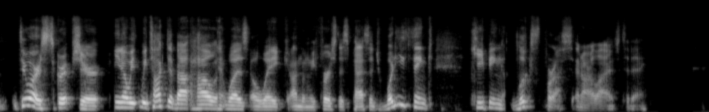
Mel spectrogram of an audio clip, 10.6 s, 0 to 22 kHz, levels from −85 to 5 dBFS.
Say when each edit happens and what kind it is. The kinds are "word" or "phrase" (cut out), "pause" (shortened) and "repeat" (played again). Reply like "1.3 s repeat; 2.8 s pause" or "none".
1.6 s pause; 3.3 s word; 3.7 s phrase; 4.5 s word; 5.1 s word; 7.6 s word; 8.1 s word

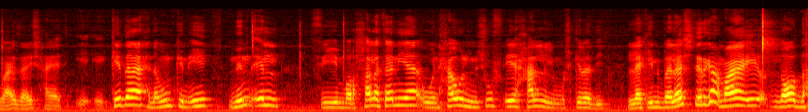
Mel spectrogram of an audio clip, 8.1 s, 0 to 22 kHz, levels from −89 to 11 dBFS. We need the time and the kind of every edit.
2.2 s pause; 6.2 s pause

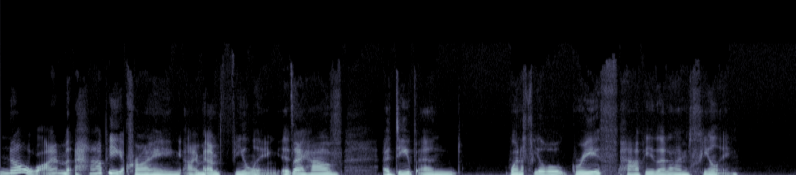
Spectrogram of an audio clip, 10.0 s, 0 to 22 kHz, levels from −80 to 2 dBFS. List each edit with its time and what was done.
1.5 s word; 2.6 s word; 3.6 s word; 5.2 s word; 6.5 s word; 7.7 s word; 8.6 s word

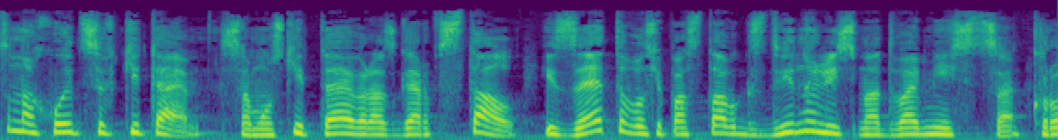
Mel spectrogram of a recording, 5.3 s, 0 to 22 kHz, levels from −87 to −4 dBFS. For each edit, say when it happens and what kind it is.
1.4 s word; 2.2 s word; 3.2 s word; 4.3 s word

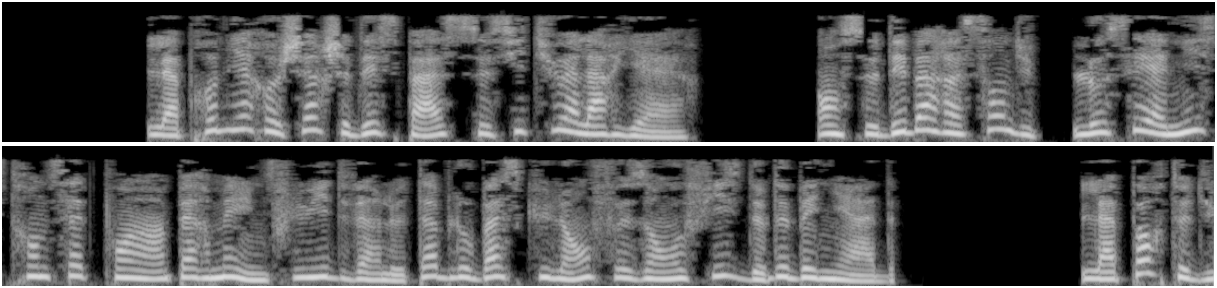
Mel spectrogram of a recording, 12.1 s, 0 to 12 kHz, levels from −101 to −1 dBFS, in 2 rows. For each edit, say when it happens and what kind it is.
5.2 s word; 7.4 s word; 9.9 s word

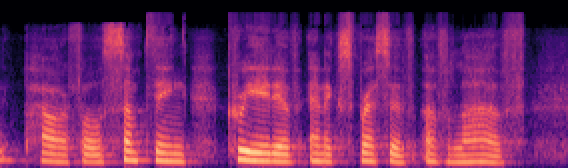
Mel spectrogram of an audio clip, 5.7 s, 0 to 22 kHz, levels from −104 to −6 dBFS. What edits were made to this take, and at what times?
none

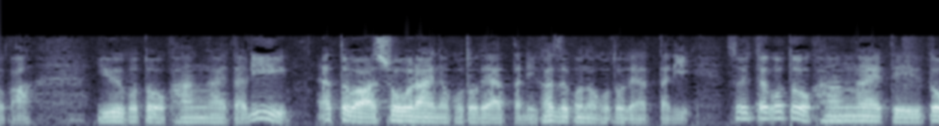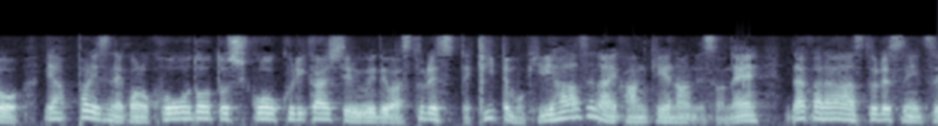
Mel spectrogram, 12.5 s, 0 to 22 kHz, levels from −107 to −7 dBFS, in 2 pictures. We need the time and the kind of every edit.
2.0 s pause; 6.5 s pause; 11.4 s pause

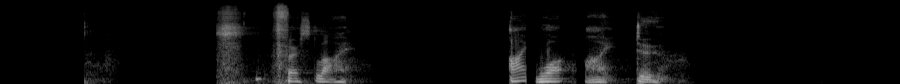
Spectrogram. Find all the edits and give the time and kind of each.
5.3 s word; 5.8 s pause

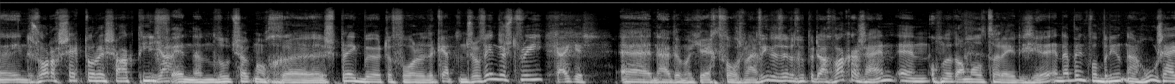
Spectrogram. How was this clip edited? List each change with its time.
7.6 s word; 9.3 s word

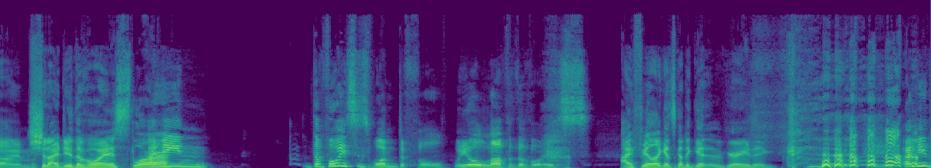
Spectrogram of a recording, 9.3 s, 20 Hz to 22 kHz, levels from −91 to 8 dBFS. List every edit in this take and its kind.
7.2 s word

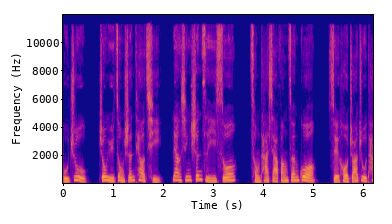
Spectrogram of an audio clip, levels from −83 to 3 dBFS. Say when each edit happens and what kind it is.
2.1 s pause

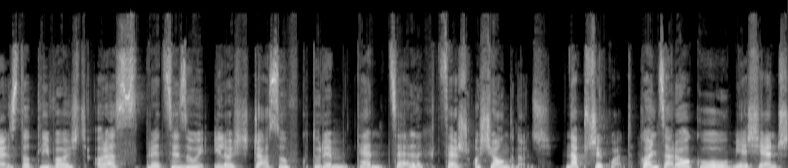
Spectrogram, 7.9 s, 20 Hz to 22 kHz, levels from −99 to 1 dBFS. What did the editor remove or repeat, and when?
6.4 s word

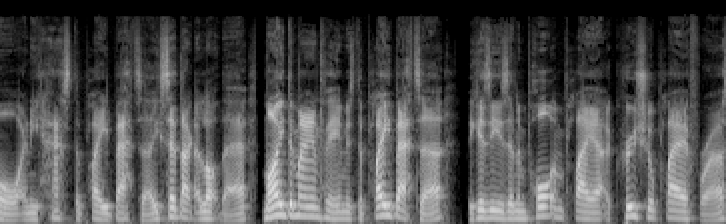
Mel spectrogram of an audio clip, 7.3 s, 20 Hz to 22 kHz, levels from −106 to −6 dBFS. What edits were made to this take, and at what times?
1.9 s word; 2.6 s pause

